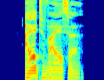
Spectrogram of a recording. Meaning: inflection of altweiß: 1. strong/mixed nominative/accusative feminine singular 2. strong nominative/accusative plural 3. weak nominative all-gender singular 4. weak accusative feminine/neuter singular
- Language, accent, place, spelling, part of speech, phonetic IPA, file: German, Germany, Berlin, altweiße, adjective, [ˈaltˌvaɪ̯sə], De-altweiße.ogg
